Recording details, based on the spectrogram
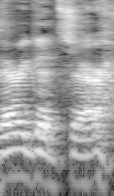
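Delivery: put-on dry deadpan voice. Imitating the secretary's reply to her boss: imitating Secretary Daria's dry deadpan. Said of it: "She said the most dry, deadpan".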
